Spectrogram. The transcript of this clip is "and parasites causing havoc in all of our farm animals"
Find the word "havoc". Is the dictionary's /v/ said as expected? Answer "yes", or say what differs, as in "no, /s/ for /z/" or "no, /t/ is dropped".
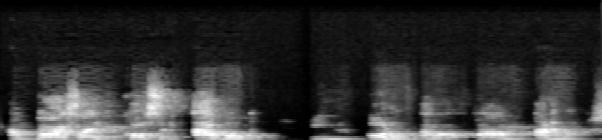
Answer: no, /b/ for /v/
